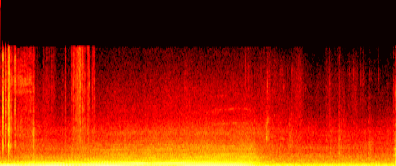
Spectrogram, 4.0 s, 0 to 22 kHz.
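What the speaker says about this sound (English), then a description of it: "That's a great engine." The Hemi engine of a Dodge Magnum SRT8 revs hard. The deep, throaty rumble sweeps upward in pitch and then settles back to a lower idle-like drone, with no voices over it.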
